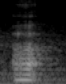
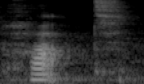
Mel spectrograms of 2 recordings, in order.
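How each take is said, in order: First: It is said Italian-style, dropping the h. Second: It starts with a clear h sound.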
